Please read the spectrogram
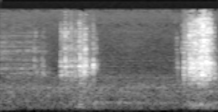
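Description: Faint handling of a plastic Transformers toy car on a tabletop as it is picked up and tilted: two short soft rustles, the second and louder near the end.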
